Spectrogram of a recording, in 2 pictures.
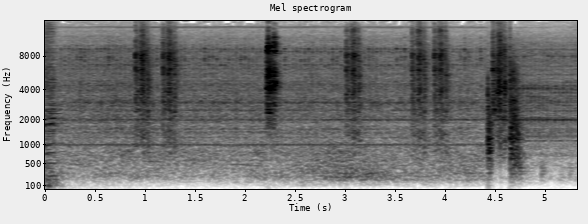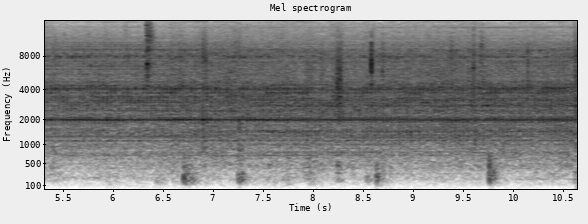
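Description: Scattered short clicks and knocks, the loudest a quick double knock about four and a half seconds in, then a few soft thuds, over a steady hiss with a faint high hum.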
